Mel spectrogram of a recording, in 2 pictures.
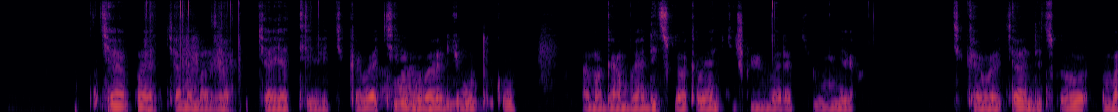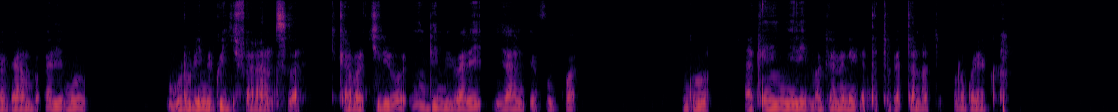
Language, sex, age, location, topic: Kinyarwanda, male, 25-35, Kigali, finance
